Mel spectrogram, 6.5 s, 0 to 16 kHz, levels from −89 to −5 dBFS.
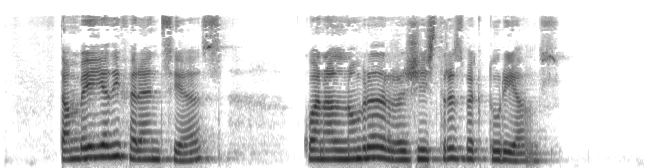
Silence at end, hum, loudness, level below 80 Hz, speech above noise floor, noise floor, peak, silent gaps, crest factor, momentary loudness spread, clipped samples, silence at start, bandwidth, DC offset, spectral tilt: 0.9 s; none; -23 LUFS; -68 dBFS; 63 dB; -86 dBFS; -8 dBFS; none; 16 dB; 13 LU; under 0.1%; 0.6 s; 11.5 kHz; under 0.1%; -4.5 dB/octave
